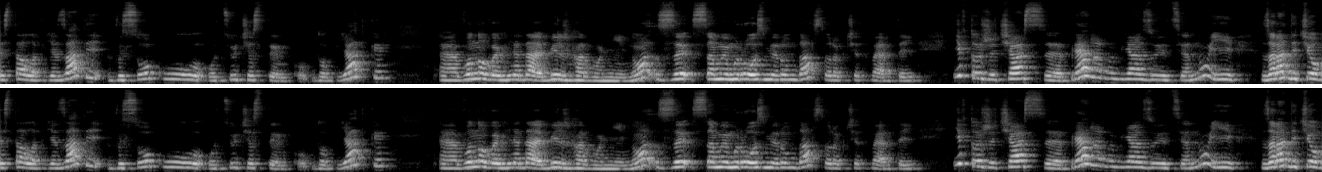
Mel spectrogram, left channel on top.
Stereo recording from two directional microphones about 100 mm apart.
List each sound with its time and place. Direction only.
0.0 s speech: 15° left (ahead or behind)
